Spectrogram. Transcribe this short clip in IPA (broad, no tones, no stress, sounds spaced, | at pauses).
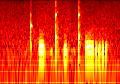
ʈʰ o ǃʼ u ǃʼ o r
